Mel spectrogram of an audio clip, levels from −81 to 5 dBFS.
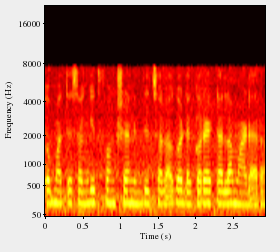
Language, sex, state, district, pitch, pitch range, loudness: Kannada, female, Karnataka, Raichur, 205 Hz, 195-205 Hz, -15 LUFS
